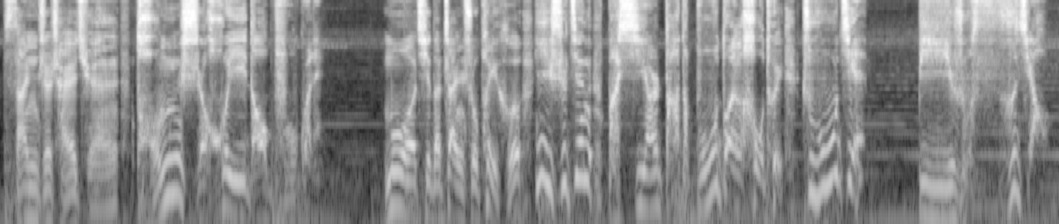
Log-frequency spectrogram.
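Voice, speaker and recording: Male narrator, dramatic scripted delivery, unhurried, wide-swinging intonation, music behind. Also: medium pitch, very animated, a bit bright.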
